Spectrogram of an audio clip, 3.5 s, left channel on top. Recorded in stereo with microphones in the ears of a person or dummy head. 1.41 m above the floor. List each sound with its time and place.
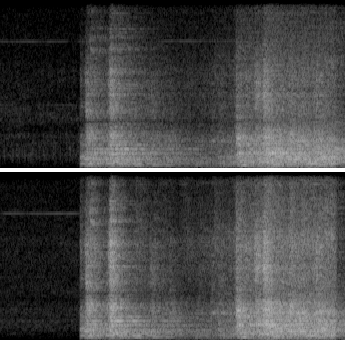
0.8 s a sliding door: 25° right (ahead or behind), 0.8 m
